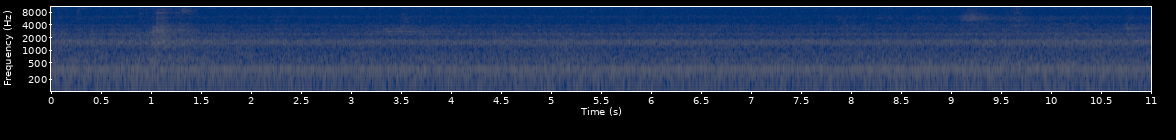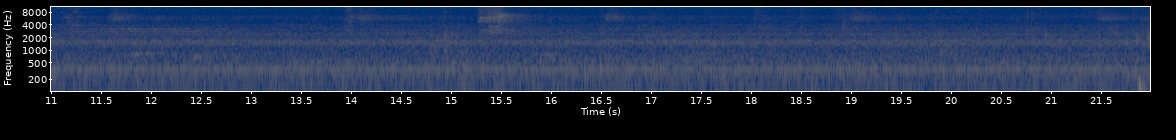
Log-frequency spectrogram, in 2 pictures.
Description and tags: Air conditioner and the sound of people passing by/talking in the community space below. Loop-able with a bit of work.
soundscape, ambience, field, ambient, general-noise, ac, community, recording, background-sound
